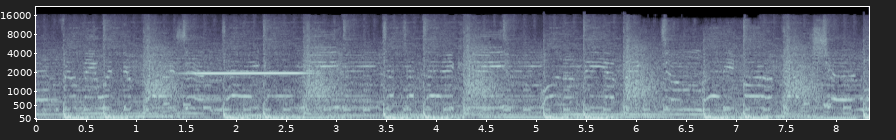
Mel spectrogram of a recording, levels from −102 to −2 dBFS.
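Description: A loudspeaker feedback squeal runs from 1.33 to 3.08 s: a single tone near 1.9 kHz swells over roughly a third of a second to sit around 5 dB above the audio. This happens when a microphone picks up its own loudspeaker until the loop gain tops one. Its steady pitch and self-building growth separate it from a fixed interference whine. From 6.04 to 7.24 s a Bluetooth SBC bit pool drop dulls the treble and adds gritty noise. That fits a congested link forcing the bit pool down from 31 to about 15, roughly 105 kbps, before the rate recovers. Unlike a dropout, the audio keeps playing.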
